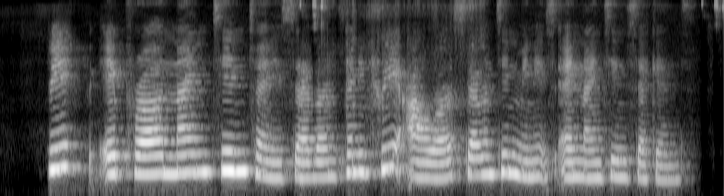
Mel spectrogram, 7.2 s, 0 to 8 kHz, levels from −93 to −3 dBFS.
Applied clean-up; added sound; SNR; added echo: neural mask model Resemble Enhance denoiser.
